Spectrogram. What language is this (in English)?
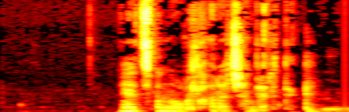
Mongolian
